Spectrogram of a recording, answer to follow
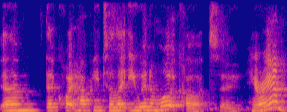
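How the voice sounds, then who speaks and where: A voice with a British accent, ordinary pitch variation and audible room echo. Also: woman. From Britain. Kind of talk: casual chat.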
